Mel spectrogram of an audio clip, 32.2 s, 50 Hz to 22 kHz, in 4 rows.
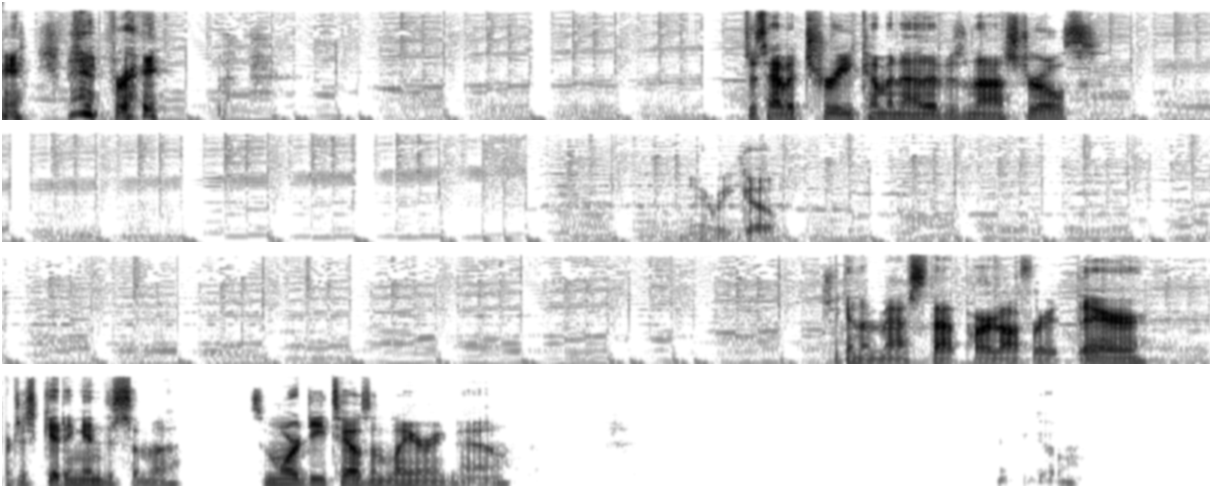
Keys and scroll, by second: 17.8 ctrl+z, 17.9 ctrl+z, 18.3 ctrl+z, 18.8 s.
